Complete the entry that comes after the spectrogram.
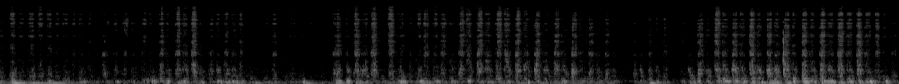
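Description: A hand-held fine metal-nib technical pen scratches short hatching strokes across a flat sheet of white drawing paper. It makes a steady run of quick, dry, bright scratches over a low rumble, dipping briefly near the six-second mark before picking up again.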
